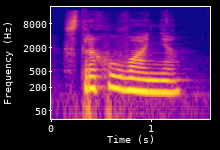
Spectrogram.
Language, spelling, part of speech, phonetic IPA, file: Ukrainian, страхування, noun, [strɐxʊˈʋanʲːɐ], Uk-страхування.ogg
- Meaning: 1. verbal noun of страхува́ти impf (straxuváty) 2. insurance (means of indemnity against a future occurrence of an uncertain event; the business of providing this)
